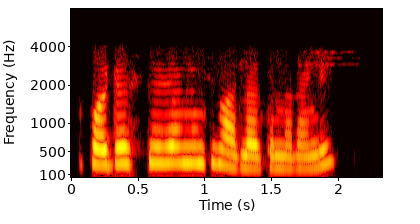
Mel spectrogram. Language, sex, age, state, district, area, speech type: Telugu, female, 18-30, Telangana, Nizamabad, urban, conversation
